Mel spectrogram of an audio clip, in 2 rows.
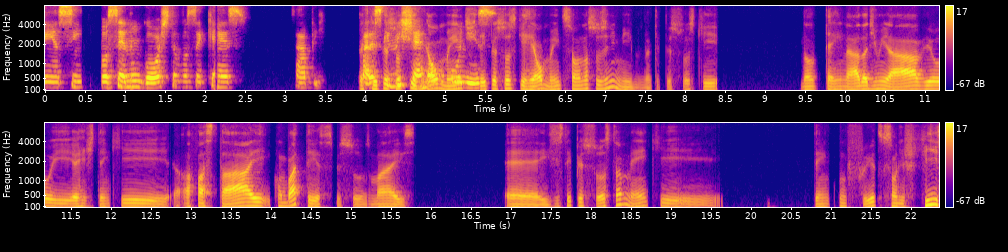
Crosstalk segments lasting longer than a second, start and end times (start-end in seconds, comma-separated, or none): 4.0-5.7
